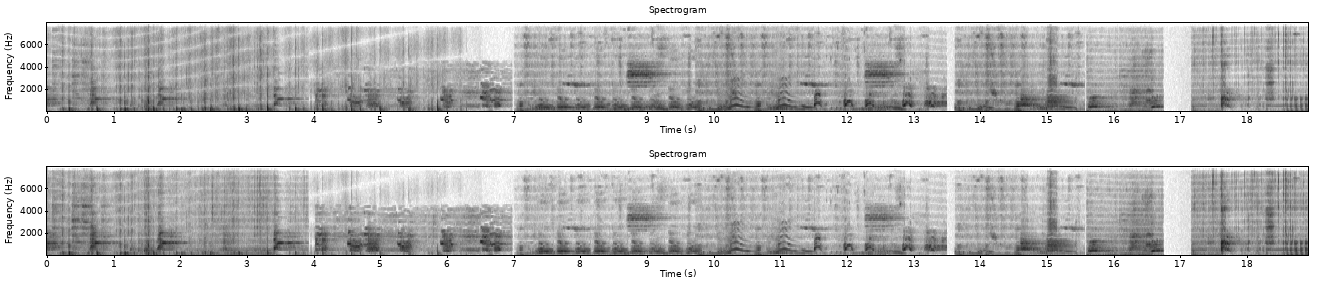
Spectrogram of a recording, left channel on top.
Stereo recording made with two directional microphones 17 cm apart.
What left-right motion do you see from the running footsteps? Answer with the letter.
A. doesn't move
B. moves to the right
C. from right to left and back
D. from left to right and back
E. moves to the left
E.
